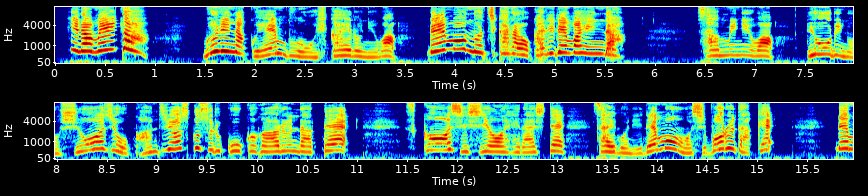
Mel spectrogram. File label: character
